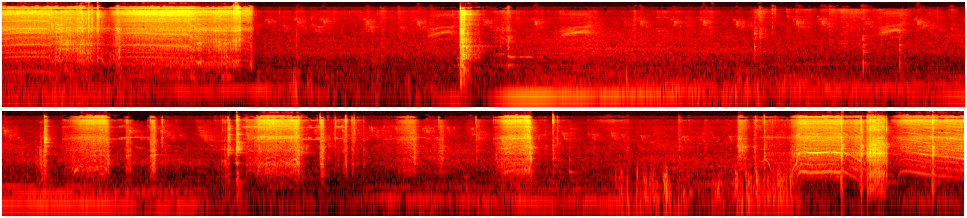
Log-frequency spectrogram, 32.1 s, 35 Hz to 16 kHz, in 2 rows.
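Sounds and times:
cordless drill whirring: 0:00.0 - 0:04.2, 0:28.7 - 0:32.0.

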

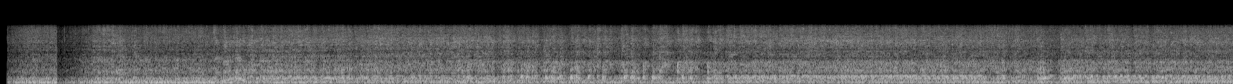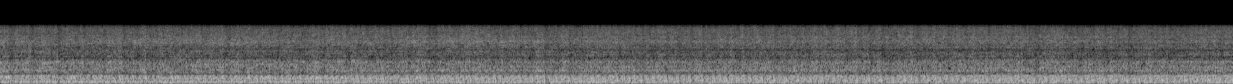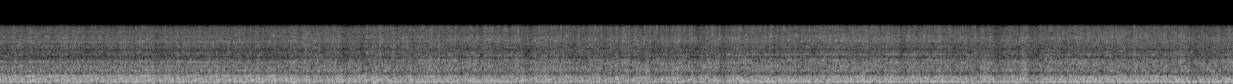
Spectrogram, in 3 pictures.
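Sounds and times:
radial aircraft engines idling: 0:08.8 - 0:32.8.

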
